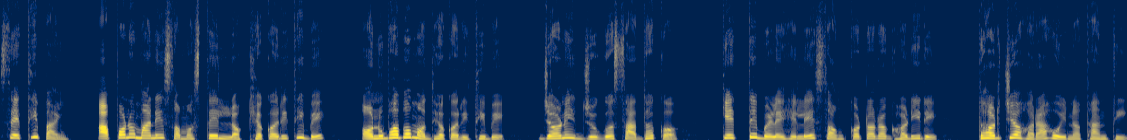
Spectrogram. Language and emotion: Odia, neutral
